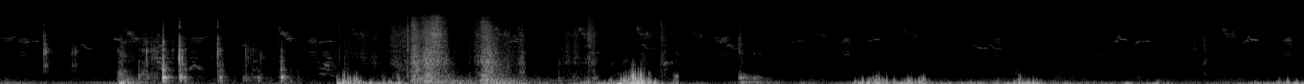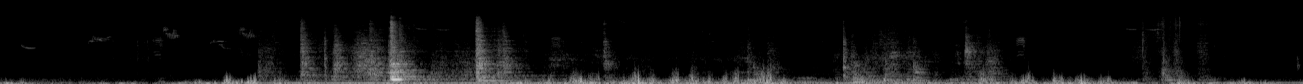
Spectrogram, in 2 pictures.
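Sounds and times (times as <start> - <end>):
small birds chirping: 0.0 - 4.0, 5.0 - 16.0
low rumbles: 14.7 - 26.0
handling clatter: 15.6 - 23.5.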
